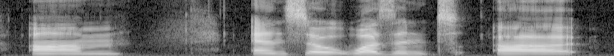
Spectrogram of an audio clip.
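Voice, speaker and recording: A woman speaks with a slight Southern US accent at a fairly high pitch. The sound is dry and close with no echo, and the recording is very clean against a silent background. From US South. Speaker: rock and blues singer, comedian. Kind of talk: casual interview chat. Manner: hesitant, many fillers.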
